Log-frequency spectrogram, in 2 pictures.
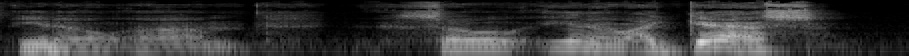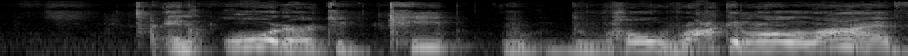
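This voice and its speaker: Middle-aged male music commentator, husky voice, off-the-cuff, opinionated and meandering. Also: on the high side. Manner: rambling, repetitive, halting asides; blunt, critical. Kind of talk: casual opinion monologue.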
